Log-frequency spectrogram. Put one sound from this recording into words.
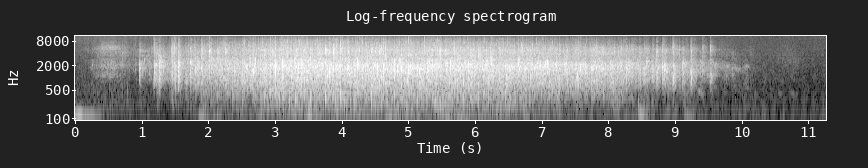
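A large crowd applauds outdoors, then the clapping fades away.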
